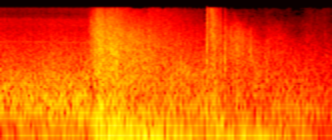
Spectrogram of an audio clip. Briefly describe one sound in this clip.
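An explosion booms with a loud crack.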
